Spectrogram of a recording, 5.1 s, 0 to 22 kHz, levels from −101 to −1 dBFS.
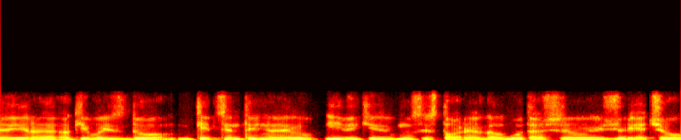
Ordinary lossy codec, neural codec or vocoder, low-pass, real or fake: Opus, 24 kbps; codec, 24 kHz, 6 kbps, HILCodec; 7.2 kHz; fake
